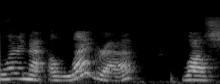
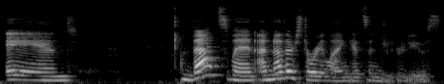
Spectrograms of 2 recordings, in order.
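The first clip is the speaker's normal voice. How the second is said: normal talking voice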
